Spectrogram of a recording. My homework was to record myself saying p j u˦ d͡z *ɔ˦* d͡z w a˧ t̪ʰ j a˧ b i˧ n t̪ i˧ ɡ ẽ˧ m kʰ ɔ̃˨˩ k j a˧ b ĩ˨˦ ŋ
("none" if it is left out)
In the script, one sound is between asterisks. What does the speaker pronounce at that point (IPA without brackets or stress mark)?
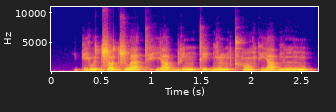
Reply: ɔ˦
